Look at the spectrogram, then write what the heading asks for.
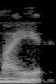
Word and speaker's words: Meir: Golda Meir. Golda Meow. What? Meir. Deva. Golda Meir. Kels. Golda Meir. And Twy. Go to my ear. It is Golda Meir.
